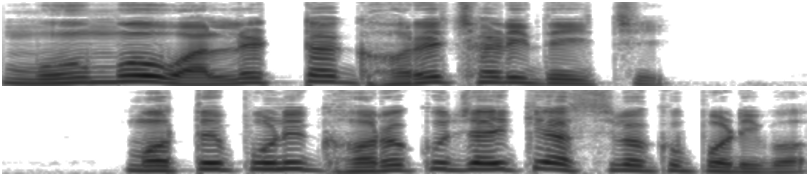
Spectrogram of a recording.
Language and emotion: Odia, sad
